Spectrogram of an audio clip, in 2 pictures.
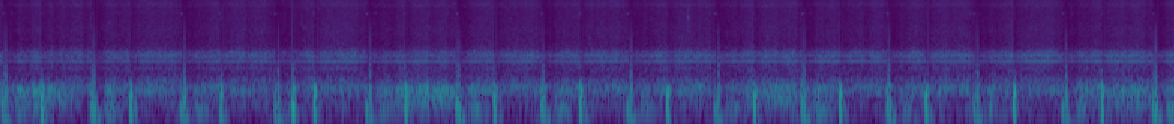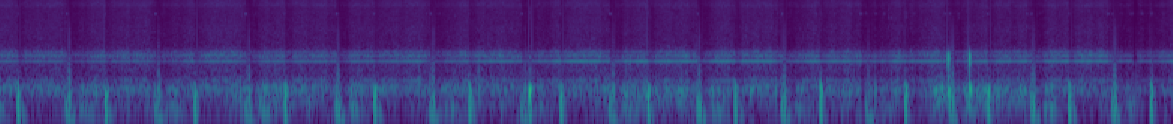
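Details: Own heartbeat recorded through a stethoscope for relaxation, at times holding breath or playing a game to raise the rate, after a restaurant lunch; steady muffled thumps with constant hum and rustle behind; normal heart sounds.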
